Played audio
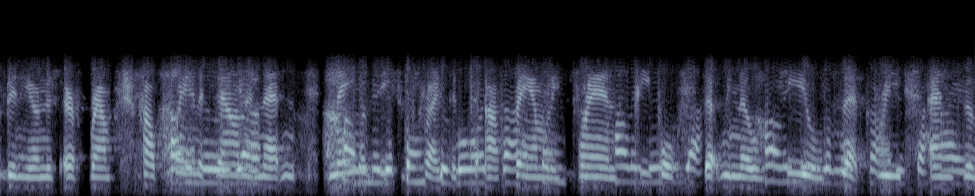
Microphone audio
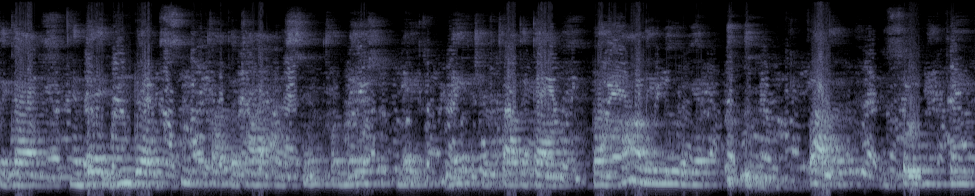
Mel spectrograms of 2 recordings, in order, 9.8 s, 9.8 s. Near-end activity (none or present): present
